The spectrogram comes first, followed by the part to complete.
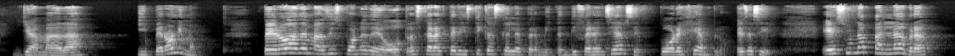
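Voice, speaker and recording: Woman explaining a lesson. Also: fairly high pitch. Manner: explanatory, with many fillers and self-corrections. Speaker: Spanish language teacher. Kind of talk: recorded lesson.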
